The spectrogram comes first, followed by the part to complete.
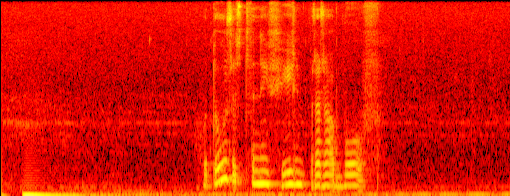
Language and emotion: Russian, sad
